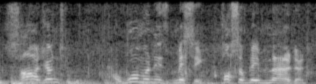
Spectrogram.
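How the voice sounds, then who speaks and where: An actor playing an irascible, fed-up police inspector with a British accent, loud and exasperated, in a period drama. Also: male voice, very high voice, big pitch swings, moderate pace, background noise. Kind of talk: period detective drama acting. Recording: loud rain outdoors behind voice.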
